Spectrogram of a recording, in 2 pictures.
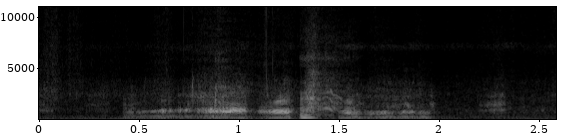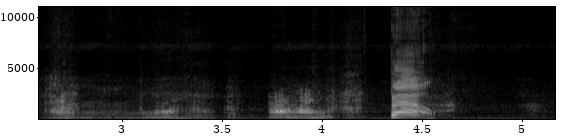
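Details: Two pet shepherd dogs, Kaiser, a year and a half old, and six-month-old Belle, rough-housing and snarling like pigs; harsh, throaty snarls come in several bursts of about a second each, with a brief human voice.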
